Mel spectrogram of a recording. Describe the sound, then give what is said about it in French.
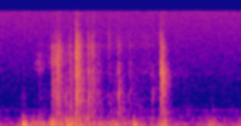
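A desk drawer slides open with a few dull wooden thumps and short scraping rustles as a chequebook is taken out, followed by quieter handling sounds, with no one speaking. “Ouvre un tiroir pour prendre un chéquier.”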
